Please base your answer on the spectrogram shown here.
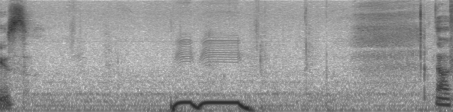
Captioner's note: phone buzzes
